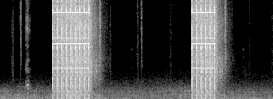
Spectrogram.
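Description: A submachine gun fires in short rapid bursts.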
